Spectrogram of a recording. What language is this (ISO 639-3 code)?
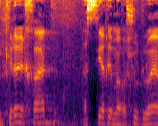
heb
